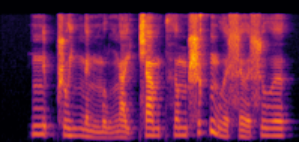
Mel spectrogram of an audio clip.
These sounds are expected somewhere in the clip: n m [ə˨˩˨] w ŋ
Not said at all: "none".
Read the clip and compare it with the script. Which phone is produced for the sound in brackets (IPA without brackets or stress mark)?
ə˨˩˨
